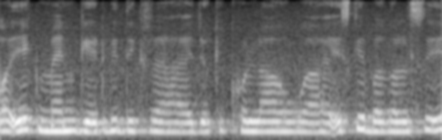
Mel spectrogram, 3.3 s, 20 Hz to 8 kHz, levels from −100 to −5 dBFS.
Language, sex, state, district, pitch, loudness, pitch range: Hindi, female, Himachal Pradesh, Shimla, 210 Hz, -16 LUFS, 205-220 Hz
